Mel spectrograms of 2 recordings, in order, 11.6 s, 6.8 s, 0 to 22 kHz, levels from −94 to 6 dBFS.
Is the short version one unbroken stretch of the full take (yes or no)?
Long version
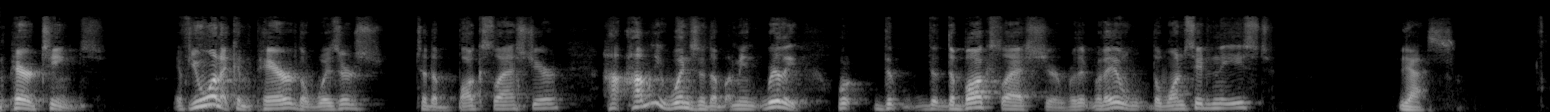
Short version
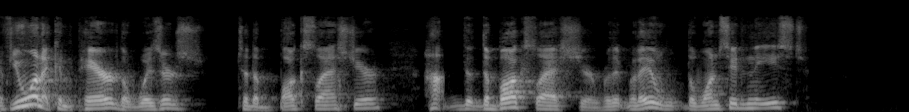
no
